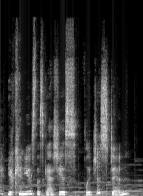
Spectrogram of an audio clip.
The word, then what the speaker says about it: phlogiston: Geothermal vents periodically release gaseous, I can speak, phlogiston. Good gracious. You can use this gaseous phlogiston.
